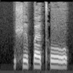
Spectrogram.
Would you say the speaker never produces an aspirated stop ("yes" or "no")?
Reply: no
